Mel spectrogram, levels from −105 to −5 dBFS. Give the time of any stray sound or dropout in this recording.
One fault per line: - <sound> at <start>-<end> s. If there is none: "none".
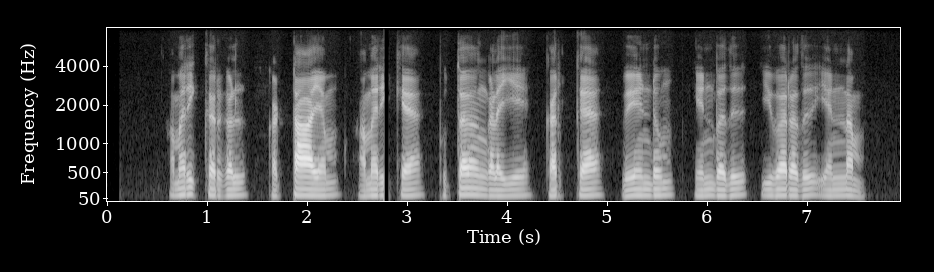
- dropout at 2.8-2.8 s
